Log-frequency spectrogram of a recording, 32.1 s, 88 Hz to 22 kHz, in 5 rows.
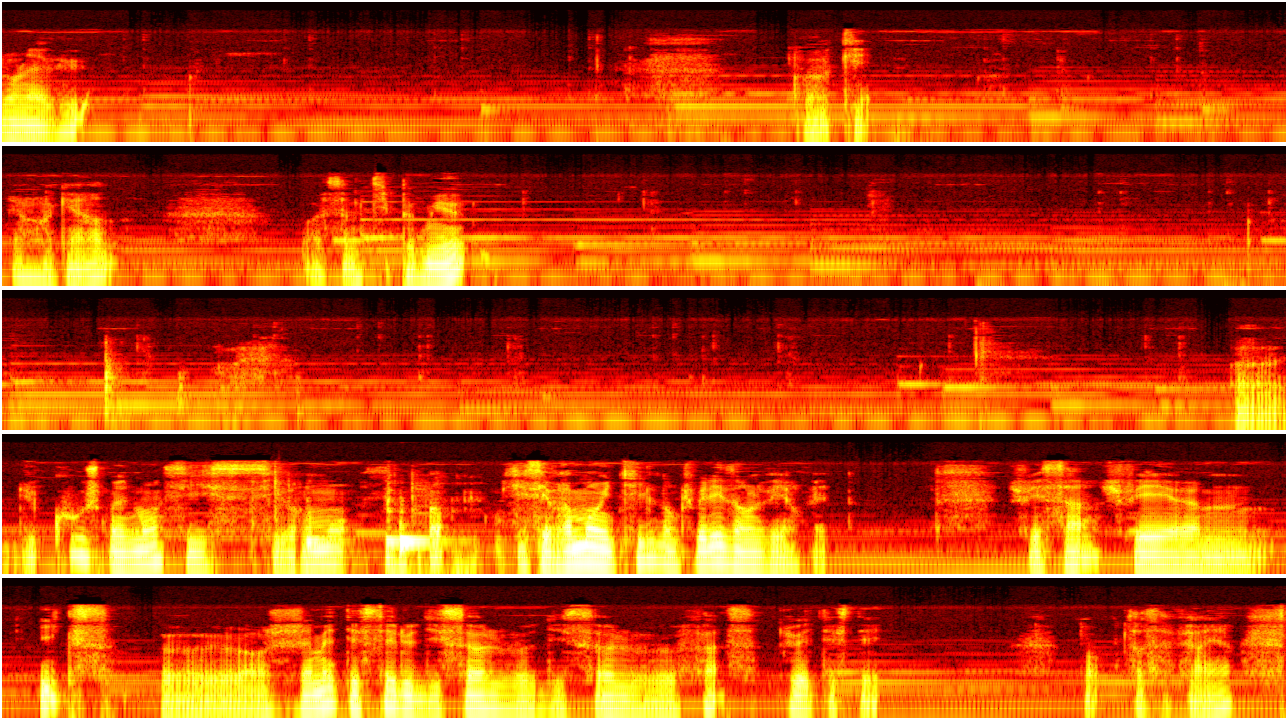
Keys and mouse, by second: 1.0 g, 1.9 r, 2.5 g, 3.2 middle click, 4.3 r, 5.3 g, 6.1 Tab, 6.7-8.3 middle drag, 8.8 Tab, 9.1-9.7 middle drag, 10.0 drag, 10.4-10.8 middle drag, 10.9 g, 12.8-13.6 middle drag, 13.7 g, 14.6 click, 15.0 middle click, 15.6 g, 16.5 middle drag, 16.9 Tab, 17.6-18.6 middle drag, 19.1 Tab, 23.2 click, 23.9 click, 25.7 x, 30.9 shift+middle drag.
